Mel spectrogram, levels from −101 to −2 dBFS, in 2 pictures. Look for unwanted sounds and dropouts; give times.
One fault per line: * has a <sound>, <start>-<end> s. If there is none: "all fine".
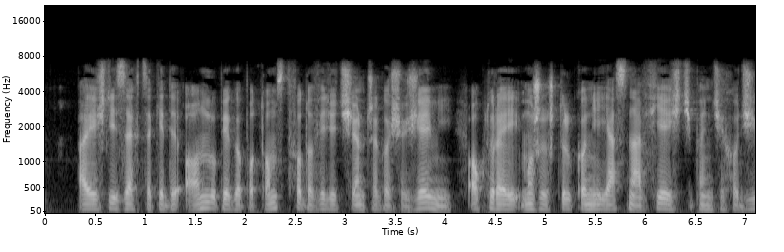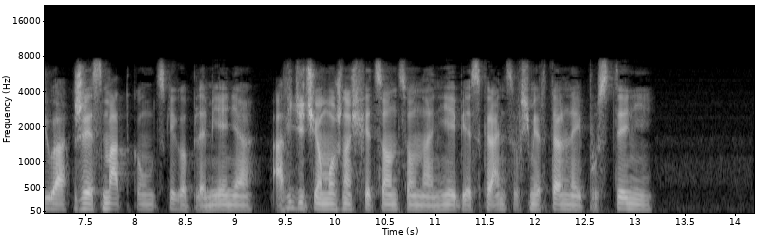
all fine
